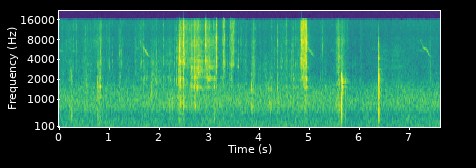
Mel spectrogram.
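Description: Split firewood being handled at a chopping block: pieces clatter and scrape as they are gathered up, then two sharp wooden knocks near the end, the first the louder.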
